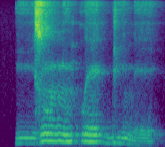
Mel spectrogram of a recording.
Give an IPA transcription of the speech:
iː˨ zũ˦ɲĩ˦ kʷeː˦ɡ͡biː˧ne˨

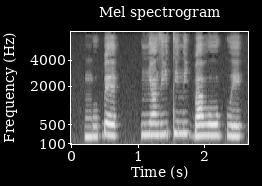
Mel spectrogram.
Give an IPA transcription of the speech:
mu˨˦ɓɛ˦ | ɲã˦zi˦ ti˦ni˦˨ɡ͡ba˦βoː˦ kʷe˦

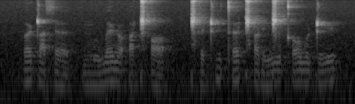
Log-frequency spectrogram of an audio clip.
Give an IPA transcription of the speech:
ʌʈɑsɜ | mʊ wɜɳɒʔɑǁʰɒ | ǁʰəʈʰi tʼɜǁʰɒ ɽɪŋ͡ǁə kʼɔwu ʈɪ

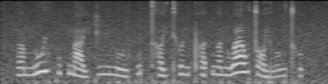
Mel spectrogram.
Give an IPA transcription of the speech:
ɐ˨mn̪uː˥jkʷɪ˨˥k̚ maː˨˩jkiː˧ n̪uː˨˩jkʷɐ˥t̚t̪ʰɐ˨˥jt̪ʰɵ˧n pʰɐ˨˥t̚ŋɐ˧nwaː˥w t̪ɔː˨˩jwʊ˨˥ŋt̪ʰʊ˨k̚

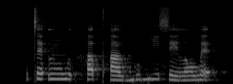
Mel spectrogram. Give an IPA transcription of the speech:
tɛ˦ʔ lũ˦wʊ˦ʔhä̰˦˨ pʰa˨ʊ̯bu˦ bi˦ se˨lɔ˦wɛ̰˦˨

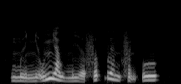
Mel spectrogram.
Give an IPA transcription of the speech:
mɨ˧˩ɲə̰˧˥wɲa̤˨˩w mi˧˩ə̯fə˦˥p̚ lə̤˨˩nfə̰˧˨nʔu˧

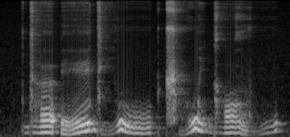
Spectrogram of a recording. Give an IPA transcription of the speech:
dʱɜ˧ʔeː˩˥dʱi̤˩˥wu˧ | ʈ͡ʂʰɔ̤˩˥wi˧ɡʱɔ˧ ɣṳ˩˥

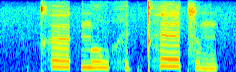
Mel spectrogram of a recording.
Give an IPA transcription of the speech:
kʰœː˨t̚n̪o˨whɪ˨k̚ t̪ʰɛː˥t͡sʊ˨˩ŋ

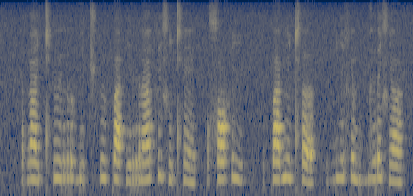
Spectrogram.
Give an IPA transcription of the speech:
ɠã cʰʉroɡe t͡ʃʰʉpaʔi rãɬɨɕɐ̃cʰẽ | sˤoxi | paɡẽcʰɐ | ɠiɬẽbɨ ɡɨɾɐ ɕɐ̃

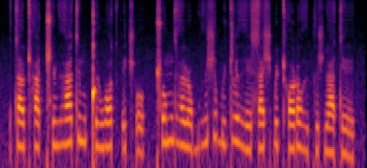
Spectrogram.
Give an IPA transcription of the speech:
taʈʰaǁɨɳ ɦatɨmǃɨ wɔt͡sʼet͡ʃʼo | ǁomdʱaɭɔ bʱɨʃɘ beʈlɘ ɦe saʃɓɘ ʈʰɔɽɔɦɨkɘʃ ɳa te

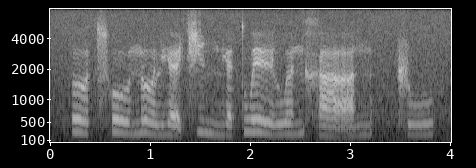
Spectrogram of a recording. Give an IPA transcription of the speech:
ɤ˥˧t͡sʰo˥˧ʊ̯n̪ɤ˥˩ ljɛ̰˨˩t͡ɕi˥˩ŋn̪jɛ˩ t̪we˥˩ɪ̯lwə˧˥nxa̰˨˩˦n | ʈ͡ʂu˧˥

